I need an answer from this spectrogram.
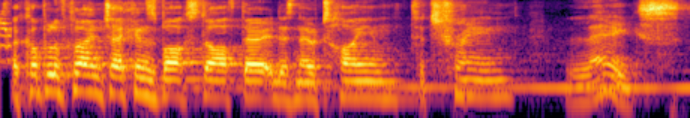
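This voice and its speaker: A man speaks with an Irish accent and lively intonation at a fairly high pitch. Noticeable background noise can be heard. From Ireland. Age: 20s. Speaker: fitness coach and vlogger. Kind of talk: casual vlog talk. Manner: casual, chatty.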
